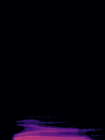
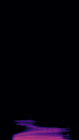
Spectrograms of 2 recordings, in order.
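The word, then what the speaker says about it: we're: इसका short form होगा जब हम इन दोनों शब्दों को जोड़ देंगे तो यह बन जाएगा वर। Please repeat after me. वर। तो यह वी आर नहीं है।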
